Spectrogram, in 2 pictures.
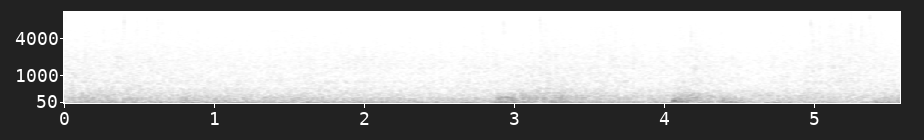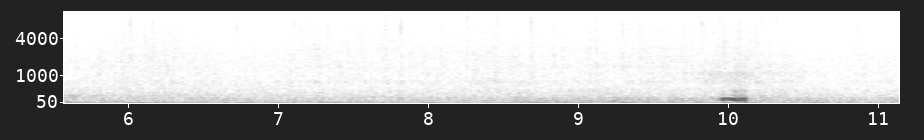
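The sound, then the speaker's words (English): Steady rain during a thunderstorm, a constant hiss with low rolling thunder swelling underneath now and then. “I think it's really relaxing, but the rolling thunder.”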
